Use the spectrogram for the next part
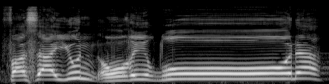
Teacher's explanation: غین اور ضاد موٹے کیونکہ یہ حروف مستعلیہ میں سے ہے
